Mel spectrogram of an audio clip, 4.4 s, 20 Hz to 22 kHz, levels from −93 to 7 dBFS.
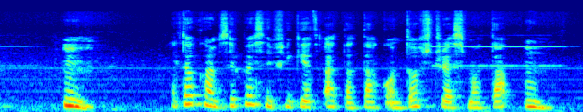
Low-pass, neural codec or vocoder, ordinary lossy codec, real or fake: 14.4 kHz; none; AAC, 96 kbps; real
